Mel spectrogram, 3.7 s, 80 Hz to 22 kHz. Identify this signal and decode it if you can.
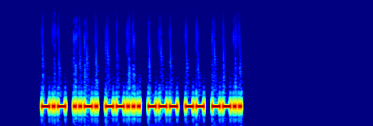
Morse code, heard as a keyed tone, about 44 wpm, 700 Hz. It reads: KF7OMZ
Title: USA Call Signs - 6 Characters - Repeated 2x - 45wpm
